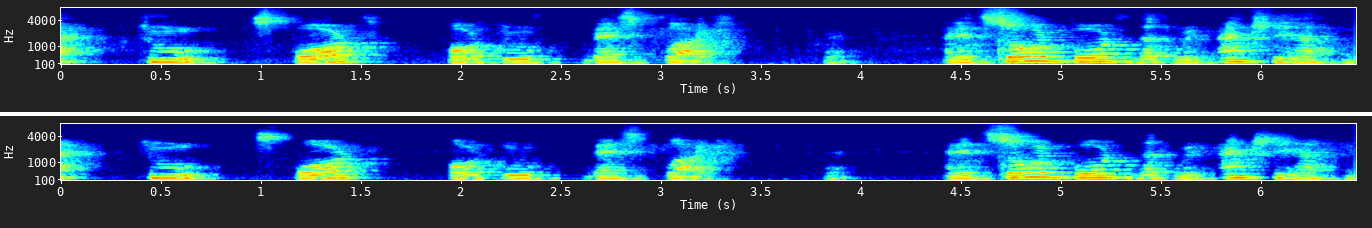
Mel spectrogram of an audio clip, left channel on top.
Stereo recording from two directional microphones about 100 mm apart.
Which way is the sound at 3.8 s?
Centre (ahead or behind).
